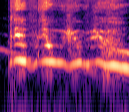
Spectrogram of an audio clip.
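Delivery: high, soft mouth blaster sounds; pew pew gun noises. Pretend. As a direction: make toy laser noises. Mimics shooting sounds.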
